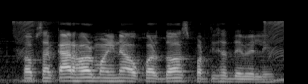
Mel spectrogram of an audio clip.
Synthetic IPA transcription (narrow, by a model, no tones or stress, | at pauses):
t̪ʌbsʌɾkaɾɦʌɾmʌɦinaokʌɾd̪ʌspɾʌt̪isʌd̪̚d̪ebele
